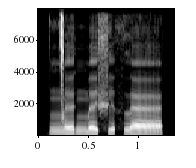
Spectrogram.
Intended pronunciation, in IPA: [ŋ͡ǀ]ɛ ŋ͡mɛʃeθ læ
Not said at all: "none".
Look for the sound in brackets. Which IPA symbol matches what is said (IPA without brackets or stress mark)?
ŋ͡ǀ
